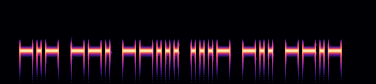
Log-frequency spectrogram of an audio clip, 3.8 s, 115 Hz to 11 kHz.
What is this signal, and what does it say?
Morse code, heard as a keyed tone, about 28 wpm, 700 Hz. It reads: KG7VDQ
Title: USA Call Signs - 6 Characters - Repeated 2x - 28wpm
